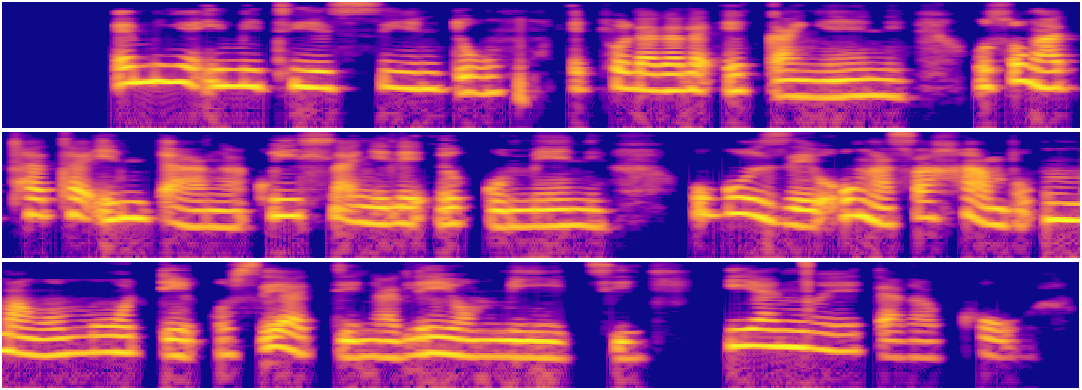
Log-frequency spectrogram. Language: North Ndebele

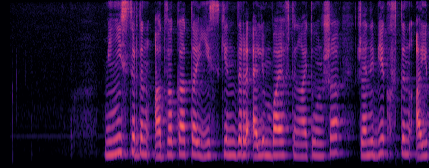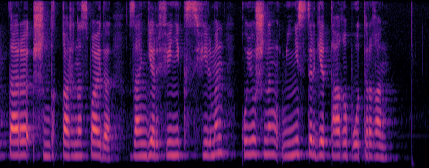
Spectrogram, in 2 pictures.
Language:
Kazakh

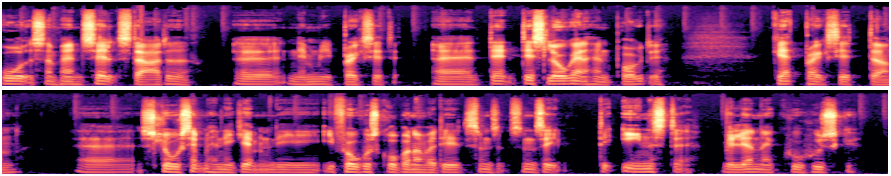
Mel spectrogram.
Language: Danish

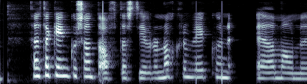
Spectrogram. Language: Icelandic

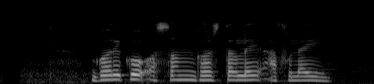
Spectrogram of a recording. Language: Nepali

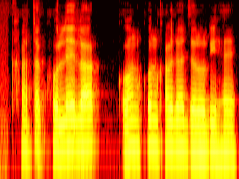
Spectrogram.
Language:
Magahi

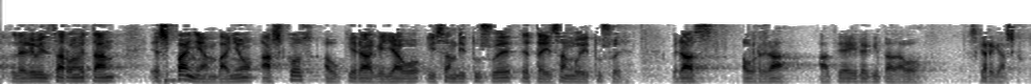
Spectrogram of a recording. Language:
Basque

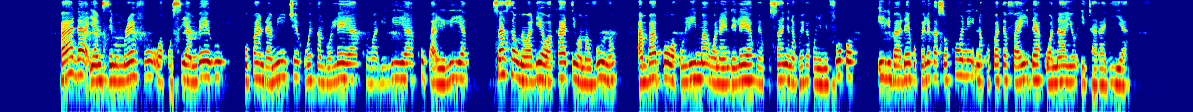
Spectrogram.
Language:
Swahili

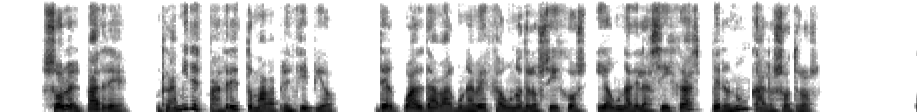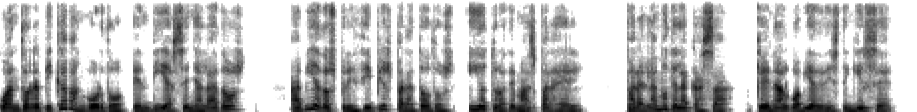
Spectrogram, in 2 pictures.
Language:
Spanish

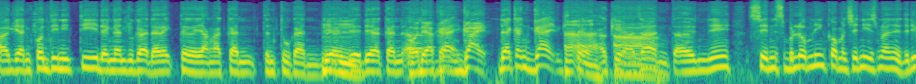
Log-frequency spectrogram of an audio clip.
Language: Malay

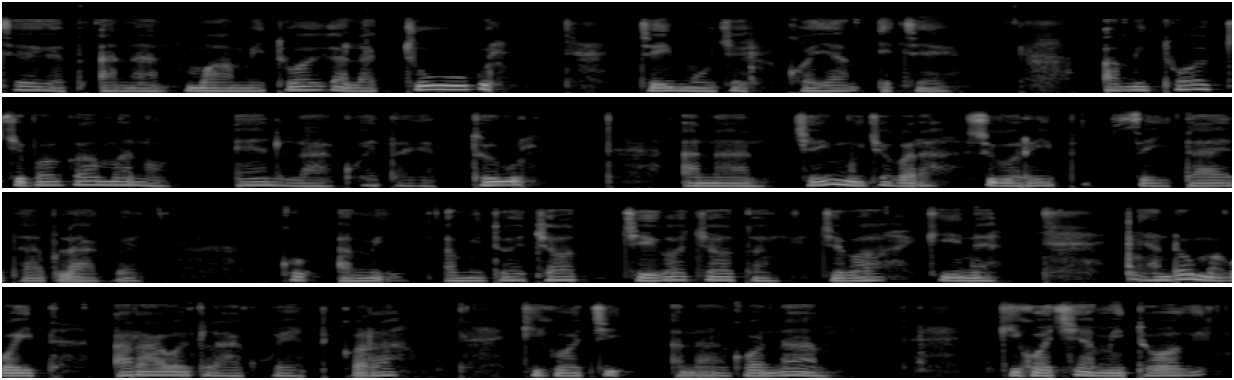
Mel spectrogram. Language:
Kalenjin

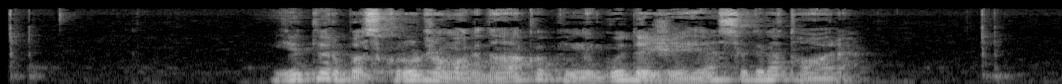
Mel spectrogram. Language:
Lithuanian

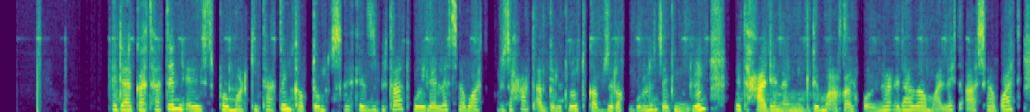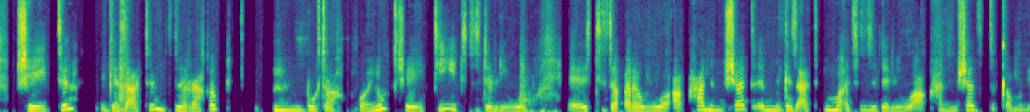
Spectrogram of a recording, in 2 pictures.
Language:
Tigrinya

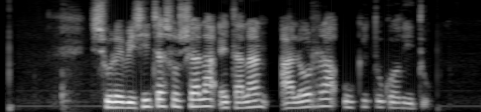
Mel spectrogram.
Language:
Basque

